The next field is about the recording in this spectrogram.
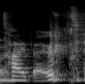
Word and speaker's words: Tae Bo: Well, I, I, even said it wrong. My Tae Bo video. Tae Bo. Taibo. Tae Bo.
